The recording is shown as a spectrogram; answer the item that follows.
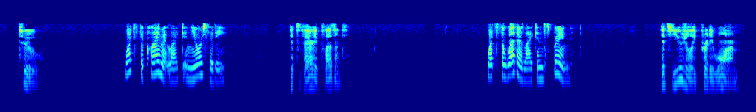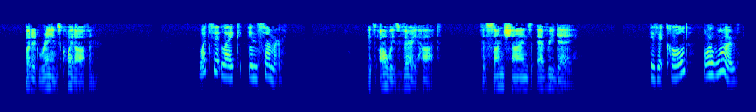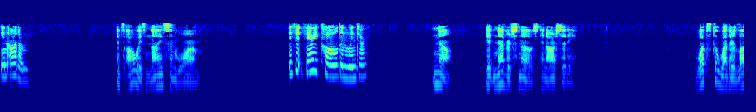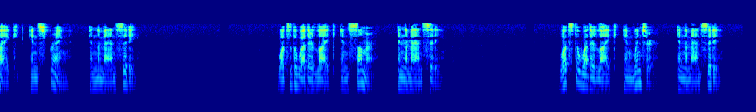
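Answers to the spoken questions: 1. Pretty warm, but it rains quite often
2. Always very hot and sunny
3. Not very cold; it never snows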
